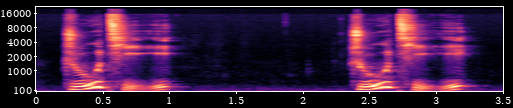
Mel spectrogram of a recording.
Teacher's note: So that first third tone, we just truncate the first part of it, right? And we just make it a rising tone into another third tone.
